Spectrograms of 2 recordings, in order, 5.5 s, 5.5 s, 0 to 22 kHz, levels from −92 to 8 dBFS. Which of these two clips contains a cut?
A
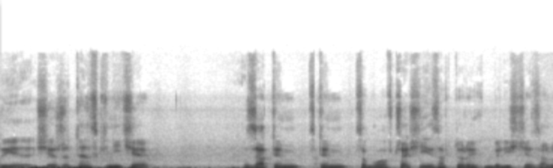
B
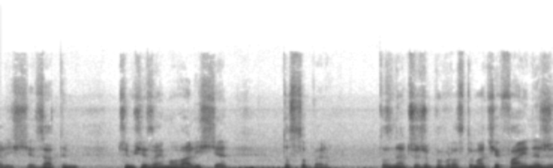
A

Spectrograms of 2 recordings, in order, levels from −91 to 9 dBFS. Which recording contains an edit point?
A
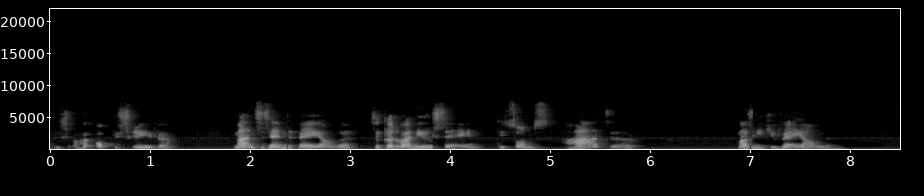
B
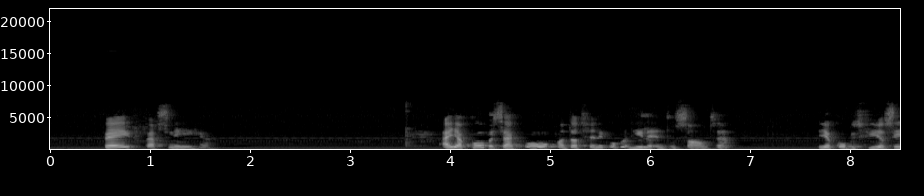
A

